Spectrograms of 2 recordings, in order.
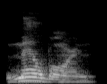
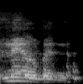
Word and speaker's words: Melbourne: Melbourne, Australia. Oh, yeah, that's how you say it. Melbourne.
